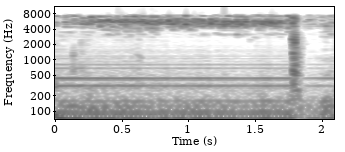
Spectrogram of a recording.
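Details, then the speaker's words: VAZ 2114 interior: fast, high-pitched plastic chattering, about twenty ticks a second, from a loose interior plastic pillar trim panel that stands away from its mount. "автор в общем скрипят вот эти пластиковые стойки вот здесь он отходит и как вы можете слышать очень это очень сильно слышно"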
